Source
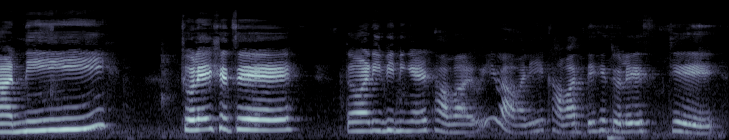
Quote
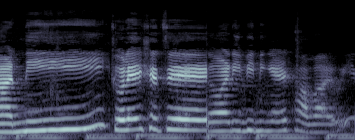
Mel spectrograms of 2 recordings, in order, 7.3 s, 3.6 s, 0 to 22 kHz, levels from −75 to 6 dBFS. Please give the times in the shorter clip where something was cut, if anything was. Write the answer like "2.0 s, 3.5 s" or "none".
1.1 s, 2.1 s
